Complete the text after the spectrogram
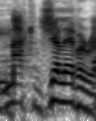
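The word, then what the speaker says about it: McGillivray: Dude, I have the Australian voice on my phone, on my old phone, and every time I'd say, I'd be like, call Taylor McGilvery. Calling Taylor McGillivery. – It's a hard G. – McGillivery.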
